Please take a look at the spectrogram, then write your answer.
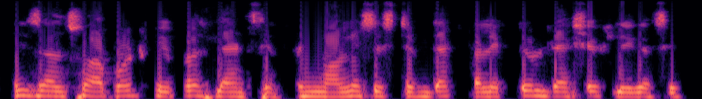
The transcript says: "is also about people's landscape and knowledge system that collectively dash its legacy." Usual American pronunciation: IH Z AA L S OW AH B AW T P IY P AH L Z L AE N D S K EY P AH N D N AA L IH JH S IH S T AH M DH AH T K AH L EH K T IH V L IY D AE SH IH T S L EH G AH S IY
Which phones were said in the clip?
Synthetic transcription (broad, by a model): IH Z AA L S OW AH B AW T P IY P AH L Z L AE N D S EY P AH N D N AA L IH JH S IH S T AH M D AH T K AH L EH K T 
